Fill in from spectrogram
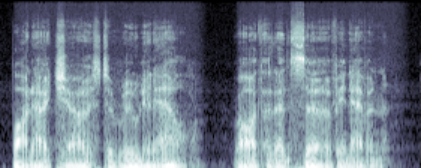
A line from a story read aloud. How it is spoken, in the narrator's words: murmured Roman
